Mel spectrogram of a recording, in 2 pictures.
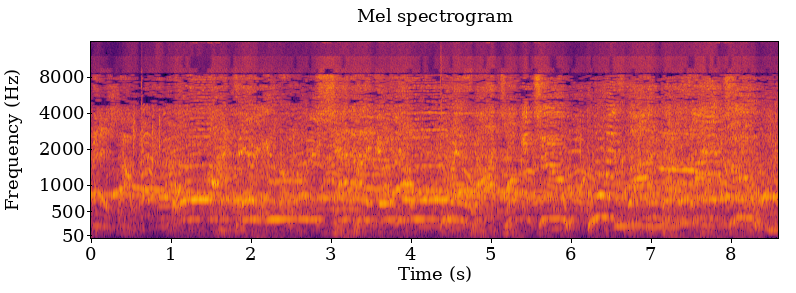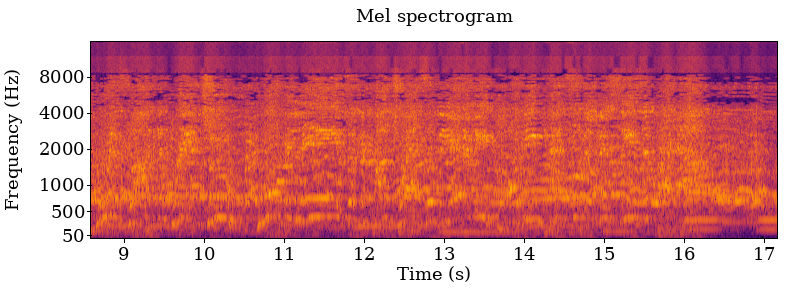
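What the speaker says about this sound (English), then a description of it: "So somebody give the Lord a clap and a shout." Church congregation clapping and shouting praise, a dense crowd of whoops and yells under a steady din, with a voice calling out over it.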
